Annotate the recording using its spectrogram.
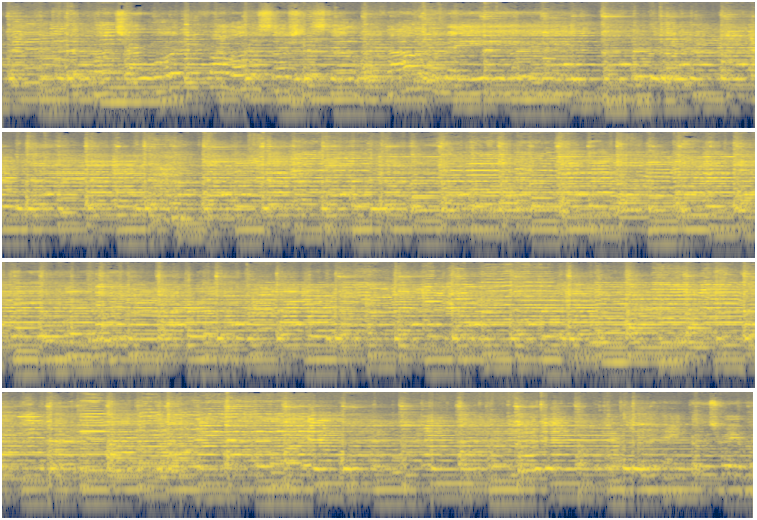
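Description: Instrumental break of a live acoustic string band between sung verses: bowed fiddle with banjo and plucked-string accompaniment, playing steadily in a bluegrass/cowboy-song style.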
